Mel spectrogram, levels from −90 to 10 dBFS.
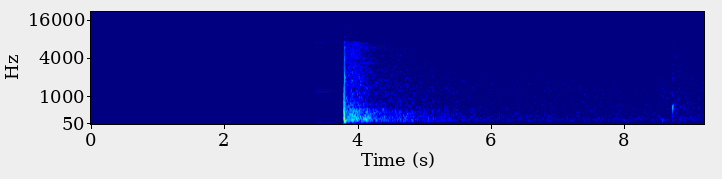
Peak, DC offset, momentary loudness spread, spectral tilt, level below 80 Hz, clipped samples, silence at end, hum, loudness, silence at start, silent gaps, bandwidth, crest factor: -26 dBFS; under 0.1%; 17 LU; -5 dB/octave; under -90 dBFS; under 0.1%; 0 s; none; -55 LUFS; 3.35 s; 3.69-3.78 s; 16 kHz; 38 dB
